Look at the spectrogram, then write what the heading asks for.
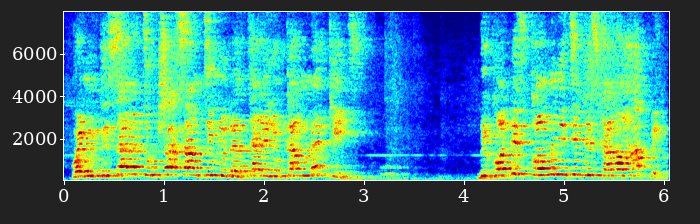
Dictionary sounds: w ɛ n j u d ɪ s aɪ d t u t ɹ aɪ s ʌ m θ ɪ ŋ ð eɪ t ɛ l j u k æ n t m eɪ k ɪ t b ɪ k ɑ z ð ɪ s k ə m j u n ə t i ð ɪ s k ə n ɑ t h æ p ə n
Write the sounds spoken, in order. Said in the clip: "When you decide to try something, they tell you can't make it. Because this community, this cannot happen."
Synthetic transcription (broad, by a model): w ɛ n j u d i s aɪ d t u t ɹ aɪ s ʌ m t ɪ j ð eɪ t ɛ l j u k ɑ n m eɪ k ɪ t b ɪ k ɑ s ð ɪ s k ə m j u n ə t i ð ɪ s k ə n ɑ t h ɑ p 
